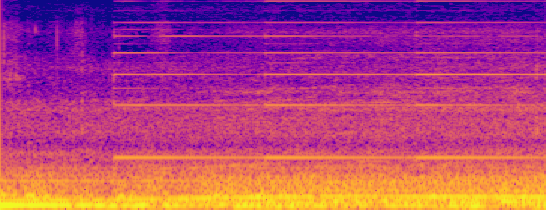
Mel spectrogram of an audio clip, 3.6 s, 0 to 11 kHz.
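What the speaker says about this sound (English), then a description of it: "And we got gear shifts on a conventional automatic transmission." A VW Passat B6 with a conventional non-DSG automatic gearbox, running a rusEFI standalone ECU, drives along shifting gears. A steady low engine and road drone carries a few thin whining tones, with a slight change in the sound early on.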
